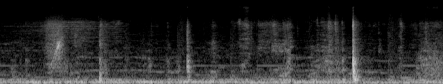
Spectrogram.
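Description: Cardboard shipping box being opened by hand, its flaps lifted and handled, with a few sharp knocks and taps, the loudest about three and a half seconds in.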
